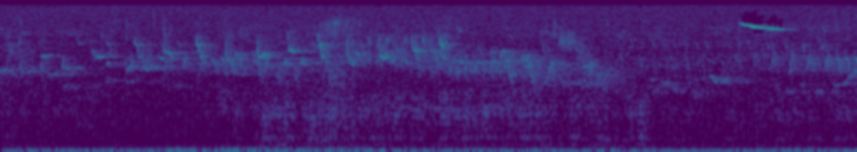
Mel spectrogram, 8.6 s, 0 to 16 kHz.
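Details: Female and distant male White-tailed eagle, 2 May 2016 around noon; a dense chattering series of yelping notes early on, fading into softer repeated calls, with heavy low droning noise throughout.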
